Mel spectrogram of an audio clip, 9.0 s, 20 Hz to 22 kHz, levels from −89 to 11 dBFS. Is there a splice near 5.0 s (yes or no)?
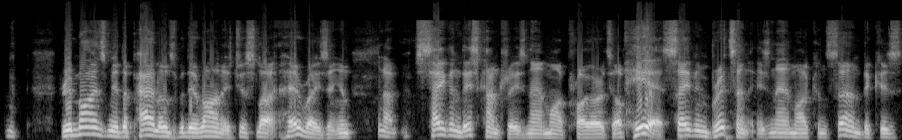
no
